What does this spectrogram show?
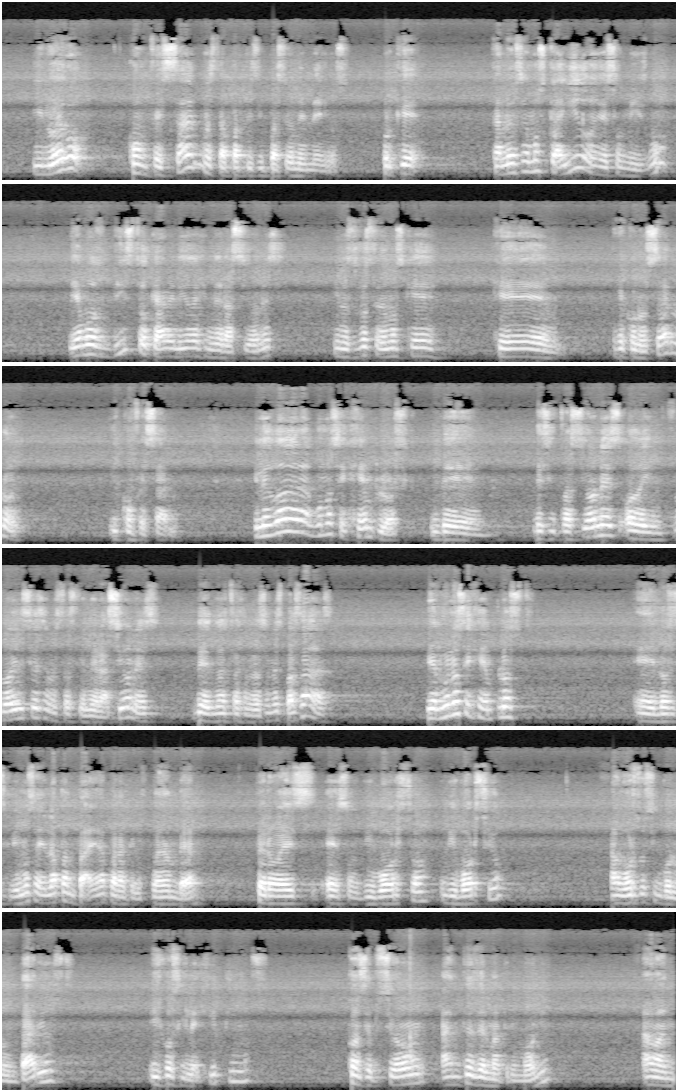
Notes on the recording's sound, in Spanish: Por dificultades técnicas no pudimos tener una mejor calidad de audio. Nos disculpamos de antemano por la calidad del audio.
